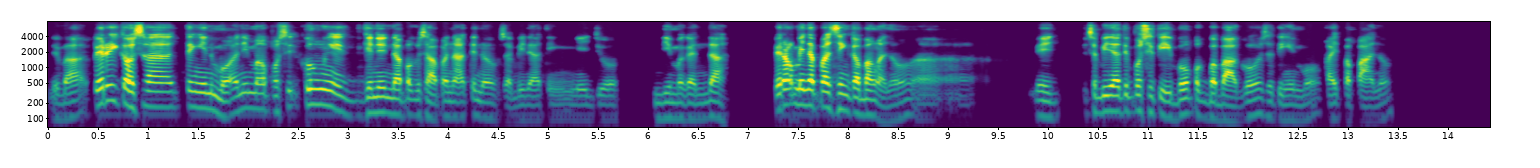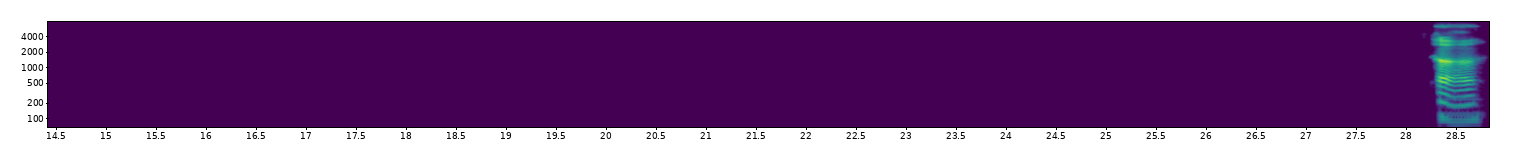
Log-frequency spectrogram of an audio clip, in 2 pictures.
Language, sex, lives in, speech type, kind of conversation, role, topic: Filipino, male, Philippines, conversation, unstructured, none, Paano mo tinitingnan ang kasalukuyang kalagayan ng pamahalaan sa bansa?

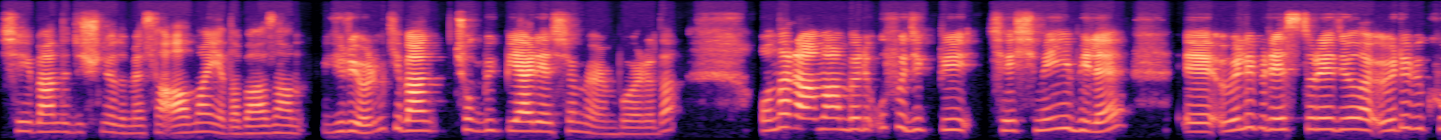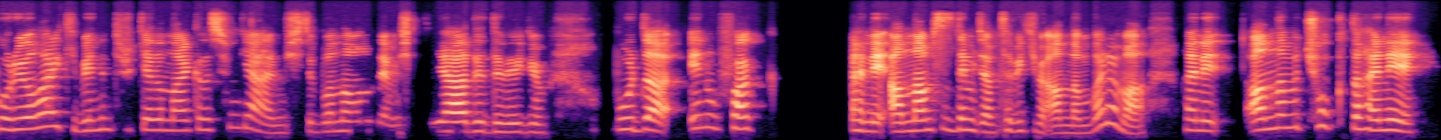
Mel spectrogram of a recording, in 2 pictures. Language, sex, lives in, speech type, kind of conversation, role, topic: Turkish, female, Germany, conversation, unstructured, none, Doğa tatilleri mi yoksa şehir gezileri mi daha çok hoşunuza gider?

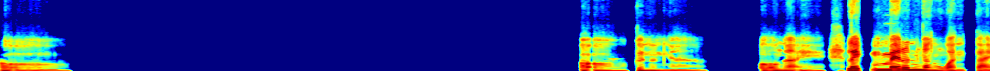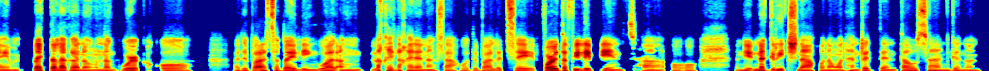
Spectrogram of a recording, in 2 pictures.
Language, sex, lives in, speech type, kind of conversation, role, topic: Filipino, female, Philippines, conversation, unstructured, none, Paano mo hinaharap ang pagdududa sa sarili?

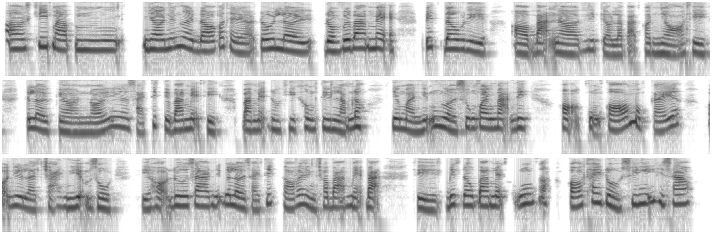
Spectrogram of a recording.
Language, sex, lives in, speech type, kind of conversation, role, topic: Vietnamese, female, Vietnam, conversation, advice, advisor, Làm thế nào để học theo đam mê của mình thay vì chạy theo kỳ vọng của người khác?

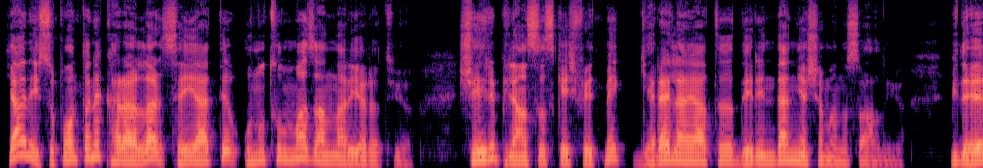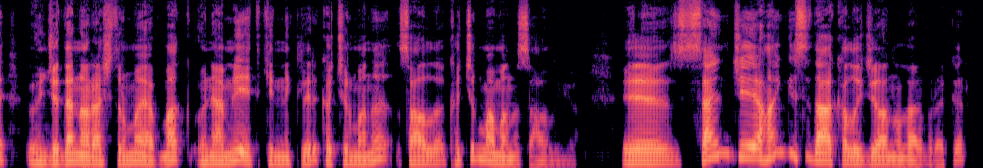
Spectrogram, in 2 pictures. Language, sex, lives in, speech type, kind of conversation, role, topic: Turkish, male, Spain, read, expert-assistant, expert, Seyahat planı yaparken zamandan ve bütçeden tasarruf etmek için hangi yaratıcı yollar denenebilir?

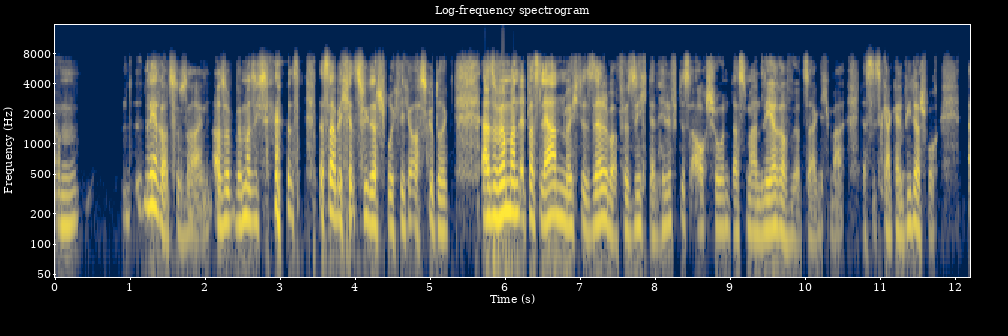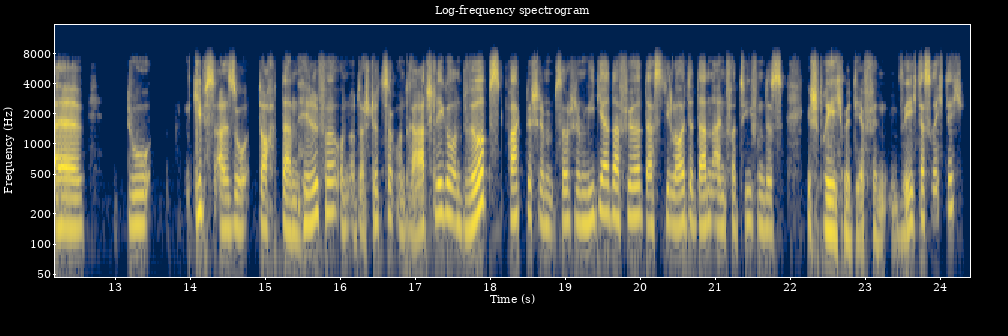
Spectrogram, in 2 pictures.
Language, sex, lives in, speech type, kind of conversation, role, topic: German, male, Germany, conversation, advice, advisor, Wie erlebst du den Konflikt zwischen deinen Karrierezielen und deinem Privatleben?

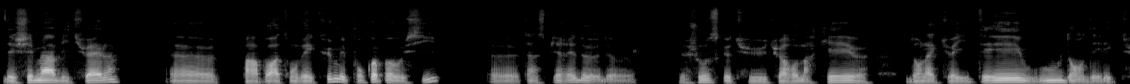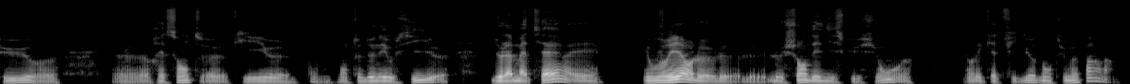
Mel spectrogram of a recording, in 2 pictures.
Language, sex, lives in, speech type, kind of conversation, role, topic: French, male, France, conversation, advice, advisor, Comment puis-je arrêter de me comparer aux autres dans ma carrière ?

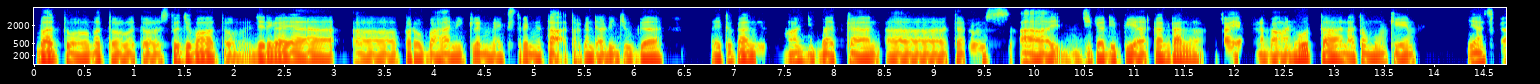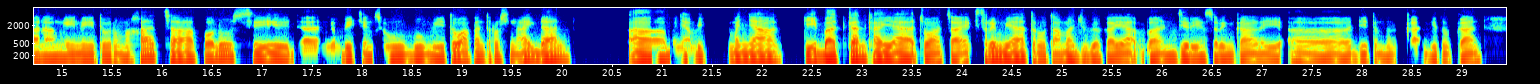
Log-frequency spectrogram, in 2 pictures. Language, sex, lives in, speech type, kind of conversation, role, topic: Indonesian, female, Indonesia, conversation, unstructured, none, Apa risiko terbesar jika kita mengabaikan kerusakan alam yang terjadi saat ini?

